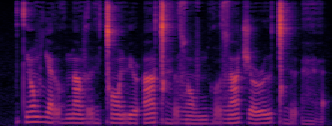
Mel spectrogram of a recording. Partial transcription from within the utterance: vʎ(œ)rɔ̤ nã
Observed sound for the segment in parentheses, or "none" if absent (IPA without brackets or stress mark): æ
